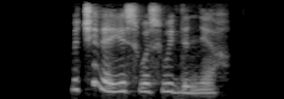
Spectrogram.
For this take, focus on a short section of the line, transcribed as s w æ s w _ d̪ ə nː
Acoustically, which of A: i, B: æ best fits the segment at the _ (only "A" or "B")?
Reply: A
